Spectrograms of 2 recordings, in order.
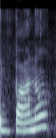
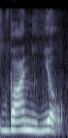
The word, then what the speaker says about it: baño: Most American people would just say bano because, well, that is technically how you pronounce it in America. But in Spanish-speaking countries, you would say ¿Dónde está el baño? It's baño, not o.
